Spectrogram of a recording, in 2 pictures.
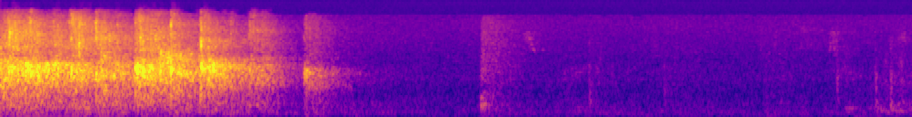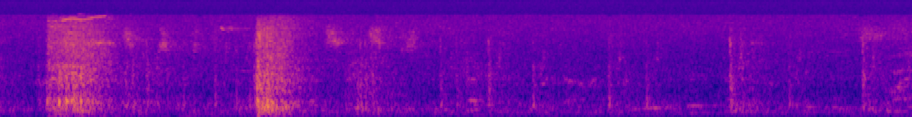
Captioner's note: applause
